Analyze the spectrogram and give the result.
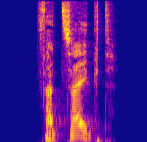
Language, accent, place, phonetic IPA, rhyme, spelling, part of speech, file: German, Germany, Berlin, [fɛɐ̯ˈt͡saɪ̯kt], -aɪ̯kt, verzeigt, verb, De-verzeigt.ogg
- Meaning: 1. past participle of verzeigen 2. inflection of verzeigen: second-person plural present 3. inflection of verzeigen: third-person singular present 4. inflection of verzeigen: plural imperative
